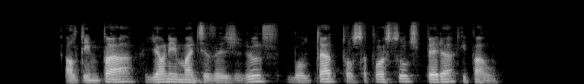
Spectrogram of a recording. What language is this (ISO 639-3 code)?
cat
